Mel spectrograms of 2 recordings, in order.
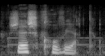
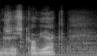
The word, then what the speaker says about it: Grześkowiak: And according to my name, you did it perfectly. Pronunciation was good. I'm Grzeszkowiak, and I'm a director for strategic projects and communication here.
